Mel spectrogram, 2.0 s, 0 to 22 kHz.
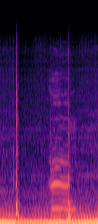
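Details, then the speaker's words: B20-swapped Acura Integra, gutted interior, stiff coilovers, no power steering, driving: deep steady engine drone with sharp loose knocks over it; owner attributes the rattle to bushings and the gutted car, not the engine. "You see, you can hear the rattling and stuff. It's because the bushings and it being gutted and all."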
